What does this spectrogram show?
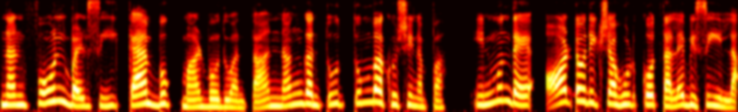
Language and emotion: Kannada, happy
